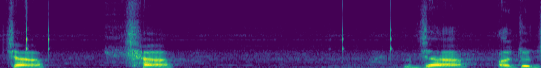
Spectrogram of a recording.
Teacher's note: देखिए, स्पर्शी व्यंजन तो है ही, ये जो जितने 5 वर्ग हैं हमारे पास ये स्पर्शी भी है, परंतु संघर्षी, संघर्षी का अर्थ होता है संघर्ष होना या घर्षण होना, घर्षण या कंपन होना व्यंजन के उच्चारण से। तो यहाँ पर च, छ, ज और जो झ है इनको स्पर्श संघर्षी व्यंजन के अंतर्गत रखा गया है।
